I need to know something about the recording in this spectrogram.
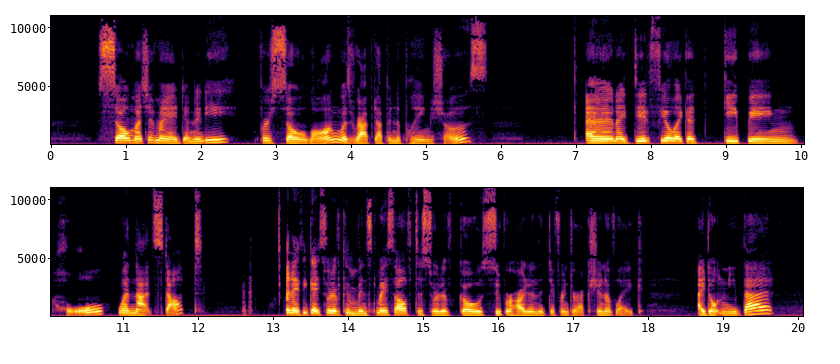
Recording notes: Recorded in a car in Philadelphia.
